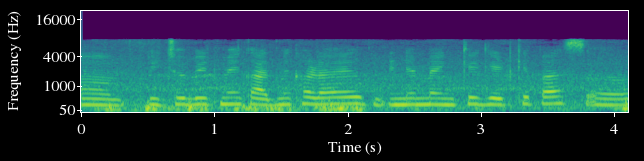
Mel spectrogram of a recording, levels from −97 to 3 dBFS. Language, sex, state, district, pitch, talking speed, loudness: Hindi, female, Bihar, Patna, 215 Hz, 205 wpm, -15 LUFS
